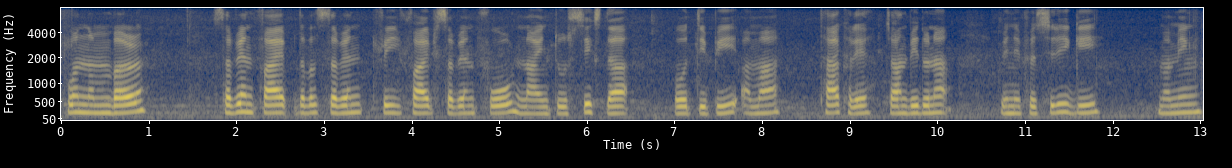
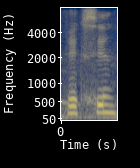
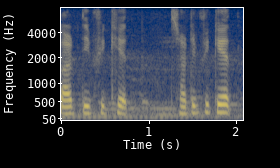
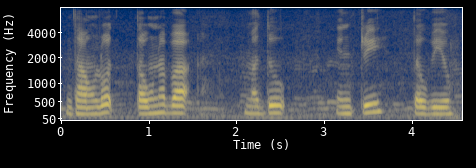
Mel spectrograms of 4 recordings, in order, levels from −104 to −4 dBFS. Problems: background sounds at intervals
